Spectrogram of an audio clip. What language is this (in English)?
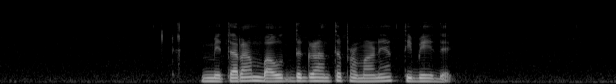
Sinhala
